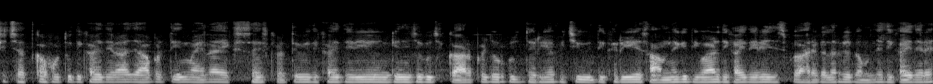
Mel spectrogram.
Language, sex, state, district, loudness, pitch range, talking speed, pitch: Hindi, male, Chhattisgarh, Bilaspur, -19 LUFS, 110-115 Hz, 310 wpm, 110 Hz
